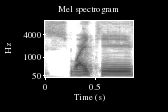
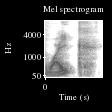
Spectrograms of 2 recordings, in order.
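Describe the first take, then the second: First: The word is said as two syllables. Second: The word is said as one syllable. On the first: "sounds like Nike" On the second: "just to keep it like a one, one syllable"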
